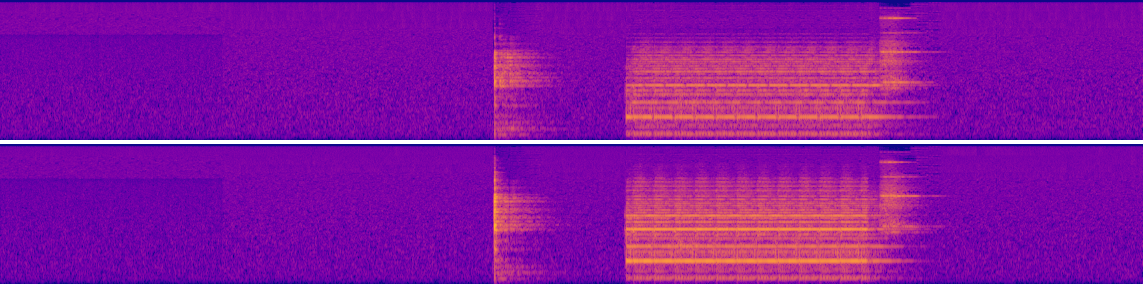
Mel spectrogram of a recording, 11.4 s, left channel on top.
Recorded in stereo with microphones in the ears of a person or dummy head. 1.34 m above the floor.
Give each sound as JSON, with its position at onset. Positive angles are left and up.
{"t": 5.0, "sound": "tapping", "side_deg": -55, "distance_m": 2.0}
{"t": 6.3, "sound": "an alarm", "side_deg": -65, "distance_m": 3.5}
{"t": 8.8, "sound": "a doorbell", "side_deg": -5, "distance_m": 1.5}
